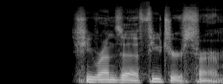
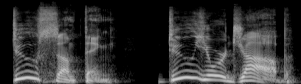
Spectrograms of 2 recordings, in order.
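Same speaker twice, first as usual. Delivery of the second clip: fed-up demand; 9 semitones higher, slower than usual. Real, not acted. Demanding FDA act.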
